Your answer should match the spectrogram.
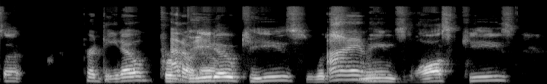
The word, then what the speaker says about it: Perdido: How do you pronounce that? Perdido Keys, which means lost keys.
